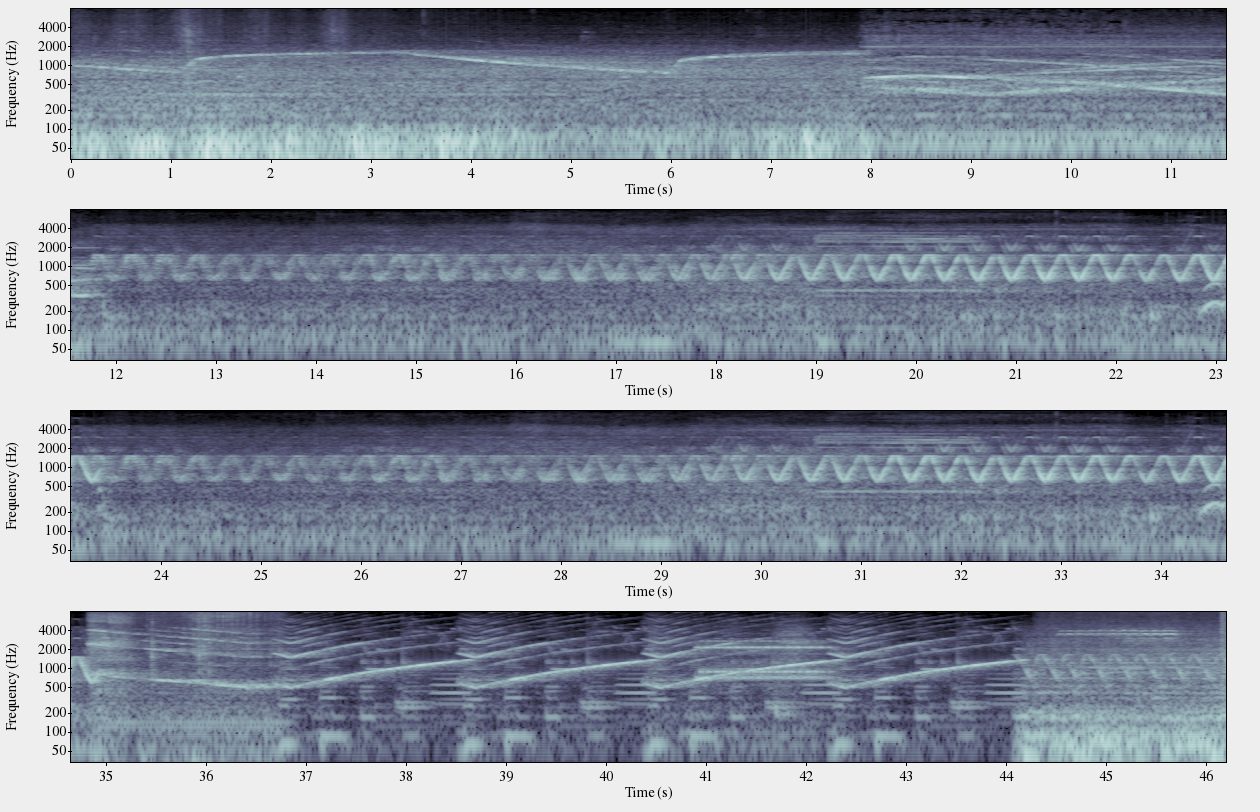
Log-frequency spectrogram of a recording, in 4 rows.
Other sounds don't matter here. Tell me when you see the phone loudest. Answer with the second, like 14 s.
42 s.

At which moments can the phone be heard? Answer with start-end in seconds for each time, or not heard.
40.4-42.3.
